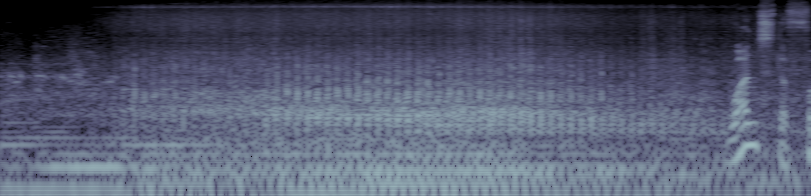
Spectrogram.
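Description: A helicopter's rotor blades chop rapidly as it takes off close by.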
